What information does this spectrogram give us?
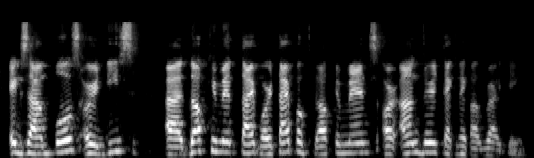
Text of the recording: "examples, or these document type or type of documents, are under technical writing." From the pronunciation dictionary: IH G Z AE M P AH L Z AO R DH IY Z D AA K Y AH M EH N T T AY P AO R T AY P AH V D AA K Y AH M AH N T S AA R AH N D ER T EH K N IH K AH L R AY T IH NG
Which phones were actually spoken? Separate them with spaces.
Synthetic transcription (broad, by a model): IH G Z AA M P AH L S AO R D IY S D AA K Y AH M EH N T T AY P AO R T AY P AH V D AA K Y AH M AH N T S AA R AH N D ER T EH K N IH K AH L R AY T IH NG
